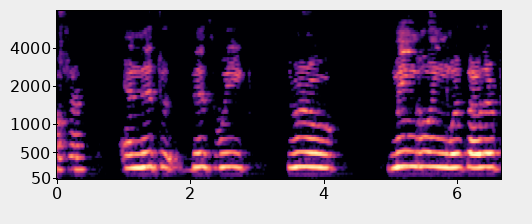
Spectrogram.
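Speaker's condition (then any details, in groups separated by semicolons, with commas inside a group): Cerebral palsy; brain injury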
